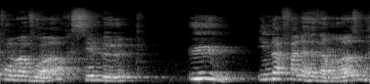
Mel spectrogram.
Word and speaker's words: u: Si vous voulez bien prononcer le U, vous devez mettre en avant les lèvres.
